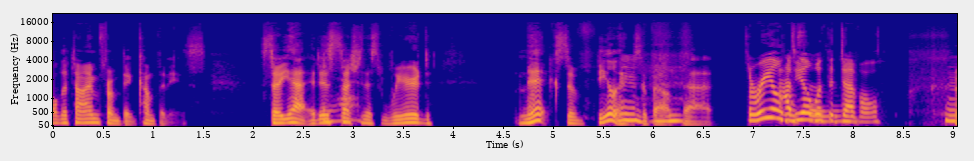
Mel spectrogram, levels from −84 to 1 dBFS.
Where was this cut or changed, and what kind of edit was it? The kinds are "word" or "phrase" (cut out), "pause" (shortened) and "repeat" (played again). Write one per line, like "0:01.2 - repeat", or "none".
none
